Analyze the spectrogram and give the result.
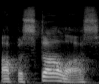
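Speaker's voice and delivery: apostolos, stress moved to another syllable. Teaching consistent pronunciation for memory work, shifted stress in apostolos. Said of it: "depending upon what syllable I accent".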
